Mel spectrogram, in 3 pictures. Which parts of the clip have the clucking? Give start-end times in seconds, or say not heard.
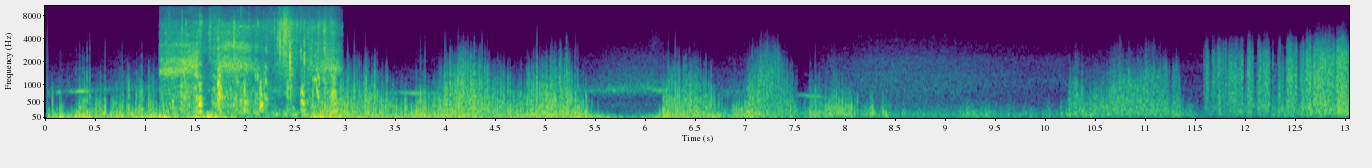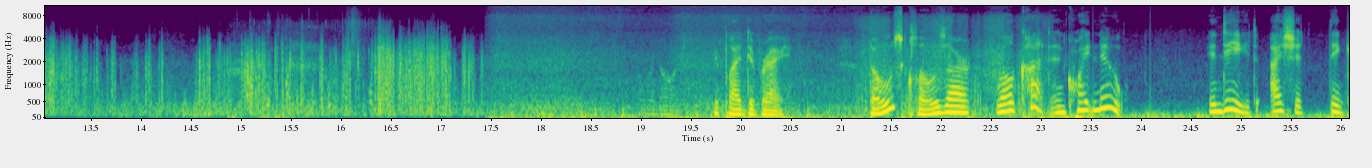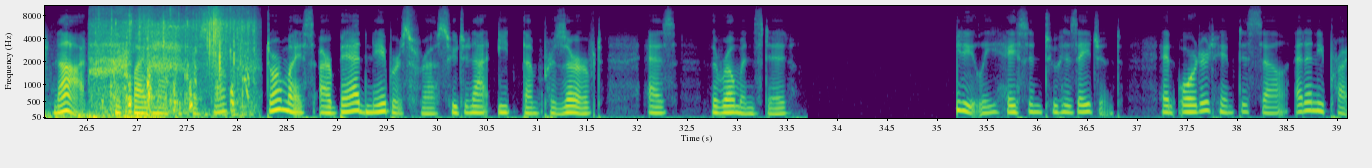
1.1-3.0, 14.8-16.4, 26.5-28.2.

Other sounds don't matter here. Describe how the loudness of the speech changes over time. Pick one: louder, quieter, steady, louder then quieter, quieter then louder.
quieter.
